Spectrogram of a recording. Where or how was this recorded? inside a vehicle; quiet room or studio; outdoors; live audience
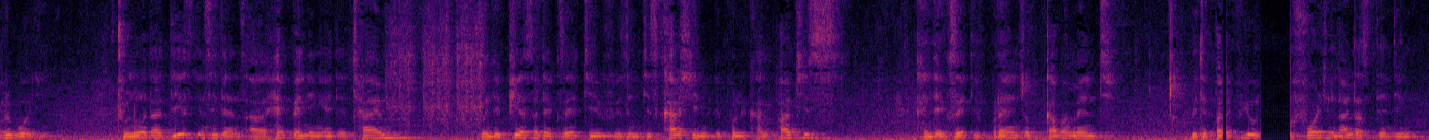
live audience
